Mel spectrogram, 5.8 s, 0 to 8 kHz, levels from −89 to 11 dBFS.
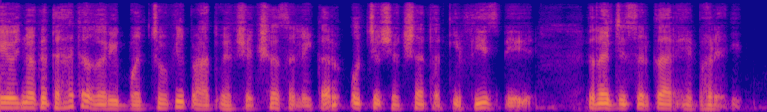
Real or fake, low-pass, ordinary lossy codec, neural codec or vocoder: fake; 7.2 kHz; none; codec, 44.1 kHz, 2.6 kbps, DAC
